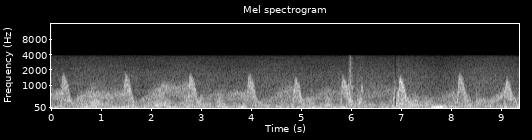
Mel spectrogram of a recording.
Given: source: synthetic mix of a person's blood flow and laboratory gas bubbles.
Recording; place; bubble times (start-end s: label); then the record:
Doppler ultrasound of blood flow; subclavian vein
5.90-6.27 s: bubbles
From the record:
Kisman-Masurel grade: 212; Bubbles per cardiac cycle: several, 3 to 8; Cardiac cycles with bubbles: 1 to 10%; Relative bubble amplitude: moderate (0.250 to 0.450); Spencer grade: 1 (occasional bubble signal discernible with the cardiac motion signal, with majority of cardiac periods free of bubbles); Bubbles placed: anywhere in the cardiac cycle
